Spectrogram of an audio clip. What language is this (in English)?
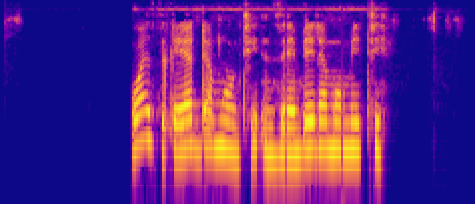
Ganda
